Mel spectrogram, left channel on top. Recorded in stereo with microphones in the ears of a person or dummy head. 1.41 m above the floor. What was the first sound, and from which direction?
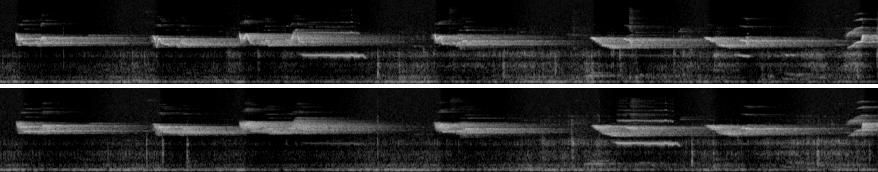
A bird, 55° left (ahead or behind).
